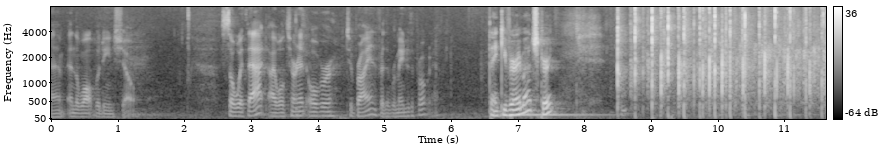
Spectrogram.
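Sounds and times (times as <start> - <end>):
speech: 0.1 - 1.4, 2.6 - 5.9, 6.6 - 8.0
low hum: 6.9 - 9.0
audience applause: 8.4 - 11.6.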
